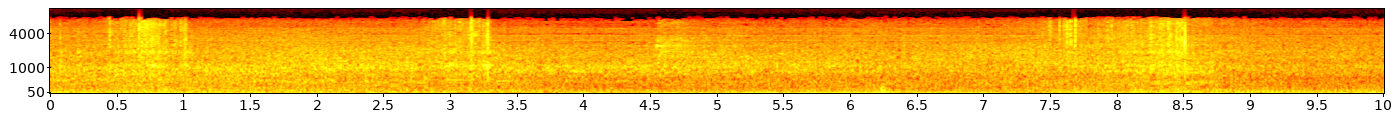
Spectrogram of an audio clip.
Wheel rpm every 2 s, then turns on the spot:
10, 0, 0, 0, 0.
0-2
